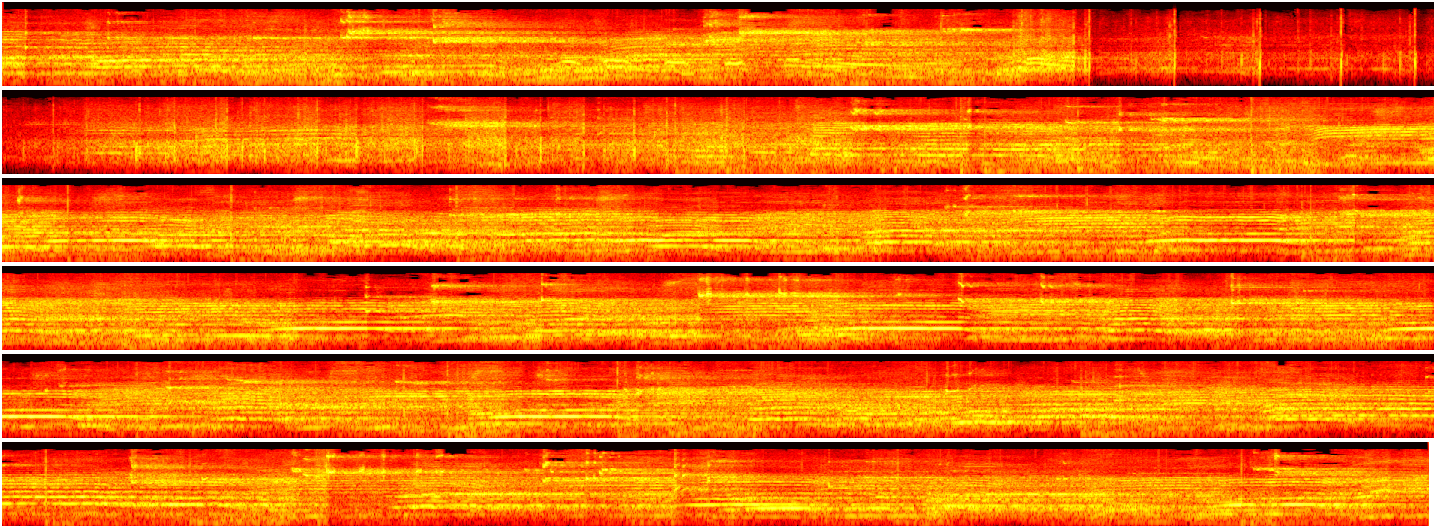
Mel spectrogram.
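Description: A basketball game in a school gym: the ball bouncing on the hardwood floor amid players' and spectators' calls, echoing in the large hall. The sound briefly drops away about four seconds in.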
